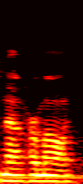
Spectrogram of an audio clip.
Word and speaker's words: Mount Hermon: moment i want you also to notice that mount hermon is up here it's actually pronounced mount hormone and caesarea philippi is pronounced kasaria felipe but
